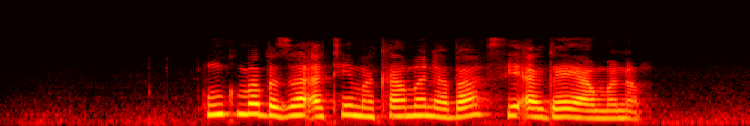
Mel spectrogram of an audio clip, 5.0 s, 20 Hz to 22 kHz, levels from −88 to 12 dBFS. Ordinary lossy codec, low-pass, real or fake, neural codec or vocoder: AAC, 48 kbps; 7.2 kHz; fake; codec, 16 kHz, 4 kbps, X-Codec, HuBERT features, trained on general audio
